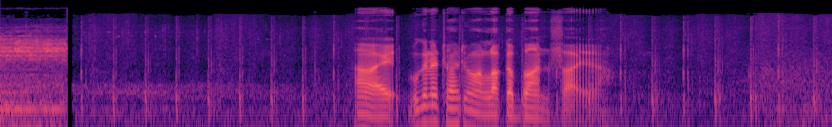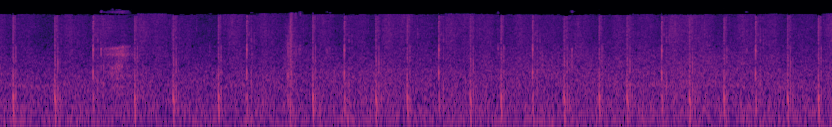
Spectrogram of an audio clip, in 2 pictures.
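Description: Armored footsteps clatter quickly on stone.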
